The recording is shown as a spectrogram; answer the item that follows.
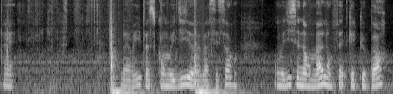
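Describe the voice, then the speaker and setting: A woman's voice: lowish voice, fairly even intonation, normal speed, very noisy. A woman reading tarot cards to the viewer in a casual, rambling way, with many hesitations and restarts. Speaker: tarot and oracle card reader.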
